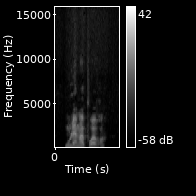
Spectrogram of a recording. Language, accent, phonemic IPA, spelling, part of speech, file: French, France, /mu.lɛ̃ a pwavʁ/, moulin à poivre, noun, LL-Q150 (fra)-moulin à poivre.wav
- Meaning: pepper mill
